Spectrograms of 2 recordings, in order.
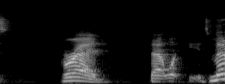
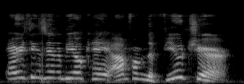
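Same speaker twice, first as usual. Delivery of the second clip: high, squeaky cartoon cat voice; a high, bubbly cartoon cat delivering bad news brightly; cartoon robot cat; 9 semitones higher than usual. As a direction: chirp it like a cheerful cartoon robot. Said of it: "a blue cat who says".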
